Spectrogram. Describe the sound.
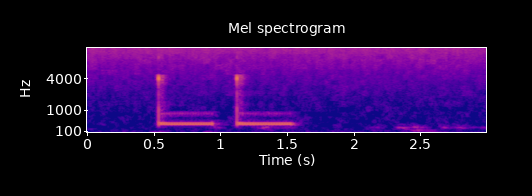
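Two DTMF keypad tones from a telephone being dialed to place a private, number-withheld call. Each tone is loud, steady and lasts under half a second, with a short gap between them, followed by faint low noise.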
